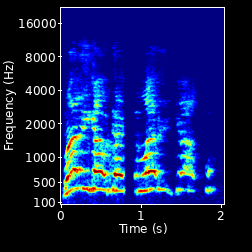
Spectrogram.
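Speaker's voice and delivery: loud, high shout with a drawn-out finish; urging shout. Real, not acted. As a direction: yell it at a friend to make them drop it. Urging co-host to let it go.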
